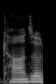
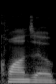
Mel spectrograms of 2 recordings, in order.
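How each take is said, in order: First: The name starts with a plain 'k' sound. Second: The name starts with a 'kw' sound. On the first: This is how the name's owner says it now. "he actually pronounces it Konzo now" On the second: This is how the spelling suggests the name is said. "so it looks like Kwanzo"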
